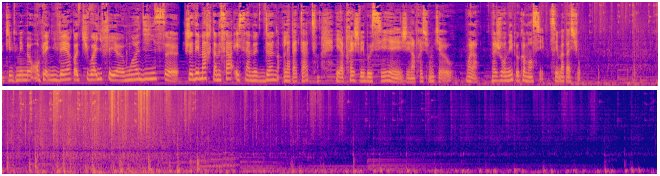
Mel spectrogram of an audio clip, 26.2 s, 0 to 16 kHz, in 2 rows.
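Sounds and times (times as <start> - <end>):
speech: 0.0 - 11.7
horse hooves clip-clopping at a walk: 8.0 - 26.2.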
